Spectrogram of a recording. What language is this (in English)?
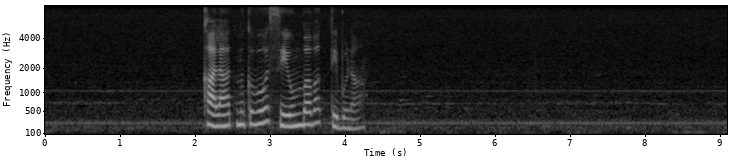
Sinhala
